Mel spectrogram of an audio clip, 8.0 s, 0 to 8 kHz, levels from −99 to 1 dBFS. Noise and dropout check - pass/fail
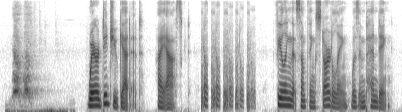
fail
